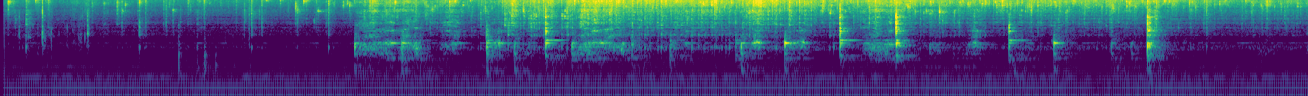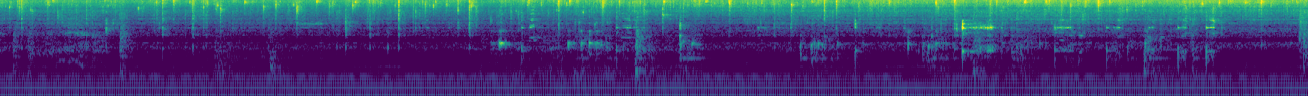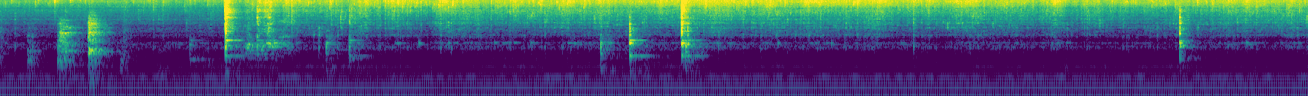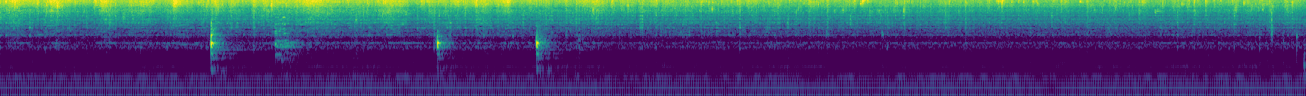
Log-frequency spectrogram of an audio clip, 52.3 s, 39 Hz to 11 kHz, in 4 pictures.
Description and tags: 1029-sauteeing garlic
Sauteeing garlic and red peppers in oil.
cooking, food, oil, sizzling, vegetables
